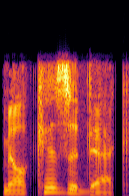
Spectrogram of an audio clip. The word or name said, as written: Melchizedek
